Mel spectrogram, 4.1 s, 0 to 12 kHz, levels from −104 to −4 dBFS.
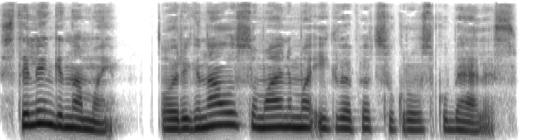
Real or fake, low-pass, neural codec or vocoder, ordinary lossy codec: real; 10.8 kHz; none; MP3, 64 kbps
